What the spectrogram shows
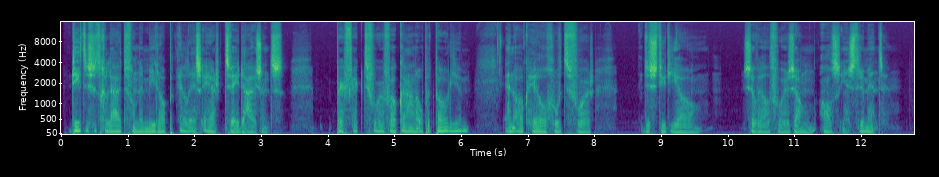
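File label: Milab LSR 2000, Dutch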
